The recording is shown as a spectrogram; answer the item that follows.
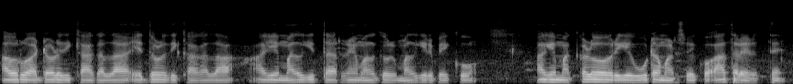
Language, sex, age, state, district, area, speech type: Kannada, male, 45-60, Karnataka, Davanagere, rural, spontaneous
